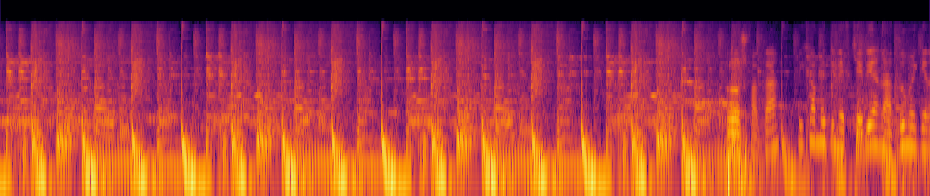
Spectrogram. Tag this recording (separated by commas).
Music, Speech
